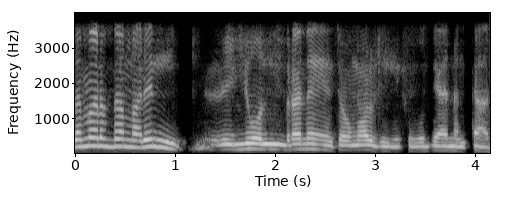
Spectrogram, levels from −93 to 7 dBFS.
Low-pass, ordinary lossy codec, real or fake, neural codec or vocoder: 3.6 kHz; none; fake; codec, 16 kHz, 2 kbps, X-Codec, HuBERT features, trained on balanced general audio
